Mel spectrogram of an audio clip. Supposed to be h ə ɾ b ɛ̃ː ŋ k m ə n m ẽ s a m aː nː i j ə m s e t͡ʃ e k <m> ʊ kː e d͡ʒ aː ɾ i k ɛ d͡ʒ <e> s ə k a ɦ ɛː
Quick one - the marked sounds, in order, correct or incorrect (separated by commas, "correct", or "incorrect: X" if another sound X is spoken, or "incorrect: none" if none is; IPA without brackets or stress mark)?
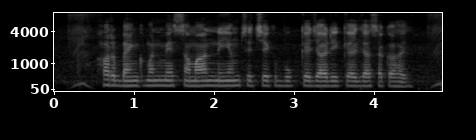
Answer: incorrect: b, incorrect: a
